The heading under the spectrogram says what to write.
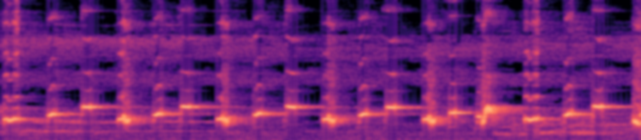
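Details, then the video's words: Night-time sooty-headed bulbul, recorded as therapy to encourage long goklik singing: brisk, regular chain of bubbly whistled notes, each slightly rising or falling, nearly four per second, above a steady high whine. "terapi trucukan di malam hari ‼️agar mudah nropel goklik panjang!!"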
